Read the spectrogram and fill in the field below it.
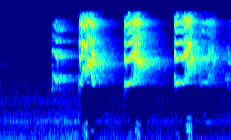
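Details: Lovebird chattering in the morning: three loud, harsh, high-pitched bursts of dense scratchy chirping, each lasting about half a second and spaced roughly half a second apart, over a low background hum.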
